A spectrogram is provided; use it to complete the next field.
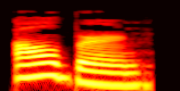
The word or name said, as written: alburn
